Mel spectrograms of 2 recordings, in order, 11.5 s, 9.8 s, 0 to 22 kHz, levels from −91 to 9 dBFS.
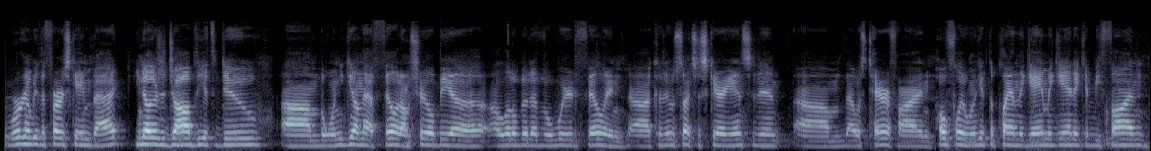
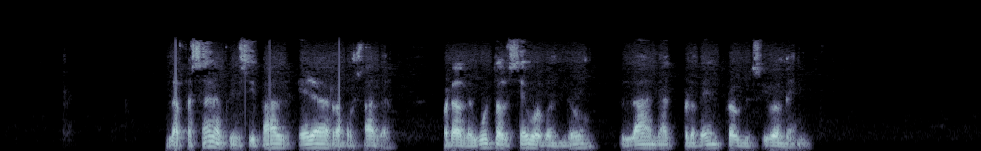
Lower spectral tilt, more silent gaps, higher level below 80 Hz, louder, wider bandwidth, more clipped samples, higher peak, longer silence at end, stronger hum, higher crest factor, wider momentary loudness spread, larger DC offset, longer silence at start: about the same, -5 dB/octave vs -5.5 dB/octave; neither; second, -68 dBFS vs -56 dBFS; second, -26 LUFS vs -20 LUFS; first, 12.5 kHz vs 7.8 kHz; neither; about the same, -4 dBFS vs -4 dBFS; second, 0 s vs 1.75 s; neither; about the same, 22 dB vs 18 dB; about the same, 11 LU vs 10 LU; neither; second, 0.05 s vs 1.65 s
